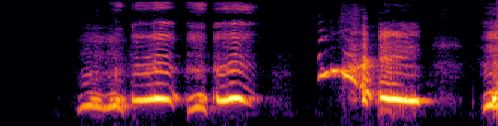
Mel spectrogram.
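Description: Baby laughing: about four short giggles in quick succession, then a high squeal that falls in pitch near the end.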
